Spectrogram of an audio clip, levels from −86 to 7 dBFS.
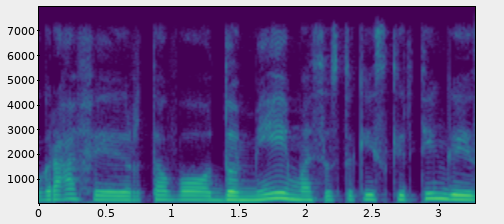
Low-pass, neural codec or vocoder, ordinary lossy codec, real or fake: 7.2 kHz; none; Opus, 64 kbps; real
